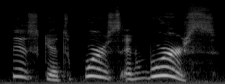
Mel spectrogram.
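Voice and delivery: high, slow moaning complaint; a touch of despair; mild whiny moan. A narrator's reading. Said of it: "moaned Gregory".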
